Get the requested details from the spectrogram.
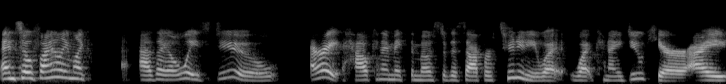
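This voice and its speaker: This woman has a fairly high pitch and speaks at a moderate pace. Her tone is animated and her intonation lively. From Philadelphia. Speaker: actress and host. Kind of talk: interview storytelling.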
